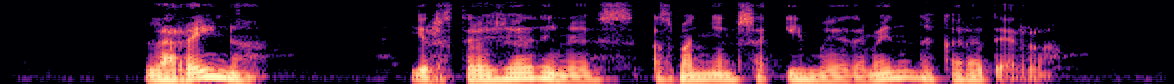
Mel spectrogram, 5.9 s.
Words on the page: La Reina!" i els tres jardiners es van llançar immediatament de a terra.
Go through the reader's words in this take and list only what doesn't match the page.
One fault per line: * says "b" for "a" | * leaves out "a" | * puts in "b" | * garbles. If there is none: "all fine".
* puts in "cara"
